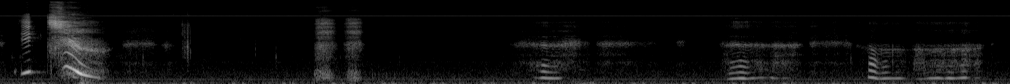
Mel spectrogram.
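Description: One sharp, acted sneeze burst, then soft voiced sounds; an imitation of sneezing performed for a skit.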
